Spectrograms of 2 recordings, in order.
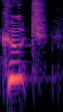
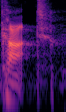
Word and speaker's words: CWT: I pronounce that coot. You will hear other people pronounce it cot.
